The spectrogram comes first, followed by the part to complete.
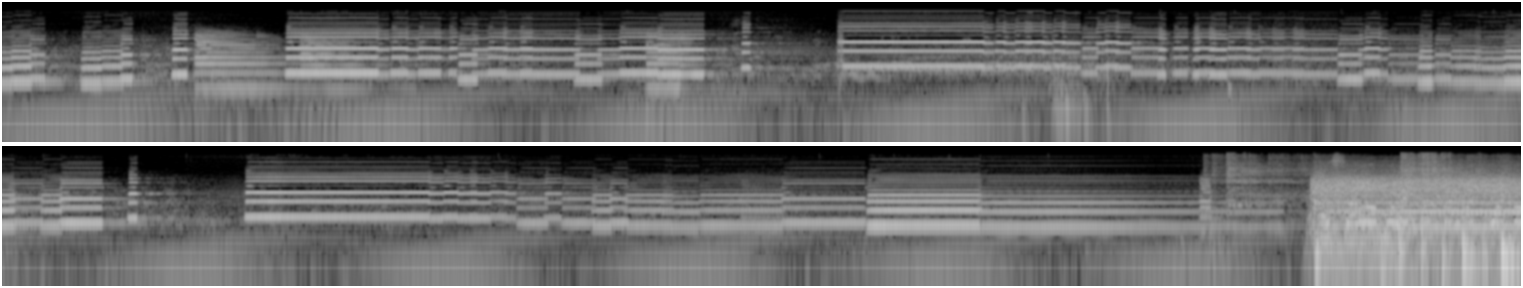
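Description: Yamaha electronic keyboard playing a slow solo lead melody, held notes in short phrases with brief pauses between them.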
